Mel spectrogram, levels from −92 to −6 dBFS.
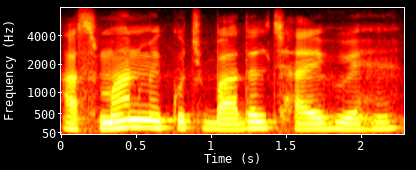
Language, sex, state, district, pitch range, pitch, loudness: Hindi, male, Jharkhand, Ranchi, 130-155 Hz, 145 Hz, -15 LUFS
